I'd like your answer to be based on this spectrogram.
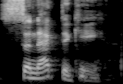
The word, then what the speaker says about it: synecdoche: Synecdoche.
